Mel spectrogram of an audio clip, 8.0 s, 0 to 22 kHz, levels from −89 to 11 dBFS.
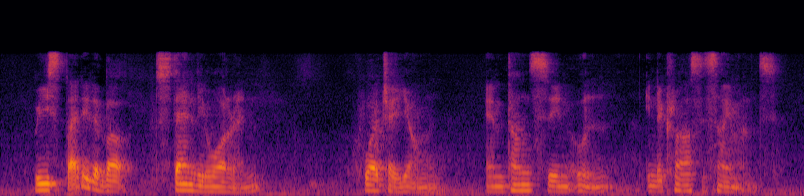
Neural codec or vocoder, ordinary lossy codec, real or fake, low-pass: codec, 16 kHz, 2 kbps, X-Codec, WavLM features, trained on Multilingual LibriSpeech; none; fake; 7.2 kHz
